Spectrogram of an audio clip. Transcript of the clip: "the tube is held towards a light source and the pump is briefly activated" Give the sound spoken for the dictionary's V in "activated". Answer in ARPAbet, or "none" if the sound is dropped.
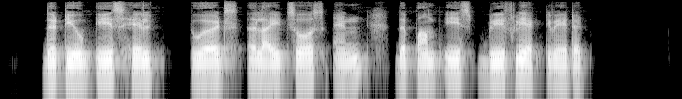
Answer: V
